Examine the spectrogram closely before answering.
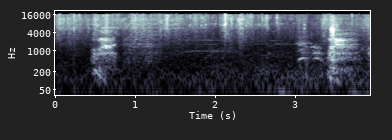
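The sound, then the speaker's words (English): A sheepdog barks while herding a flock of sheep, giving a few short, sharp barks in two separate bursts with quieter stretches between them. “Come, boy! Keep the flock away there. Good dog.”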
